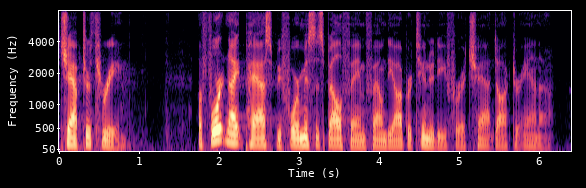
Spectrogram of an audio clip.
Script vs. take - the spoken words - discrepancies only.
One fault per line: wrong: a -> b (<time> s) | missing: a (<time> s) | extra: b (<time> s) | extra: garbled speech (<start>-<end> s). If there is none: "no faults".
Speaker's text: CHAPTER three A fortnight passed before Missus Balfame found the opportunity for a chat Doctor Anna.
no faults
